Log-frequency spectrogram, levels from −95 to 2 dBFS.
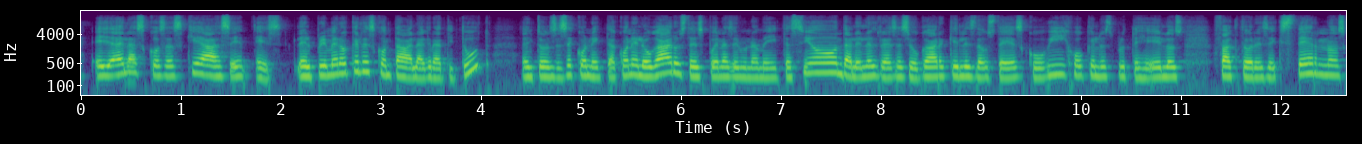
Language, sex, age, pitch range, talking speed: Spanish, female, 20-39, 195-235 Hz, 210 wpm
